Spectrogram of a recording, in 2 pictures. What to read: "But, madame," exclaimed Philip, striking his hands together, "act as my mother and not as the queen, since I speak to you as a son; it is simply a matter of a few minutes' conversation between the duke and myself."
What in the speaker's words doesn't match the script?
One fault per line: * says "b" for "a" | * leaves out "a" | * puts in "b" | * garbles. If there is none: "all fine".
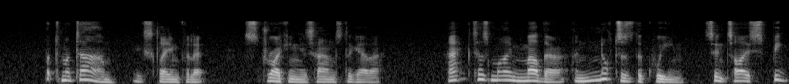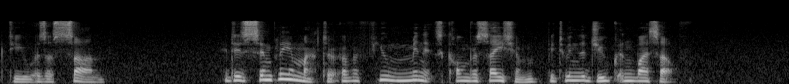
all fine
